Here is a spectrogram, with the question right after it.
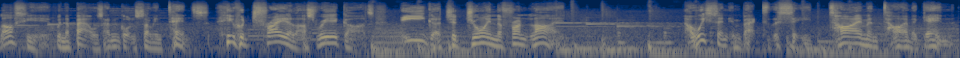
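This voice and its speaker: Earnest, talkative army rearguard for a game; highly animated intonation, music underneath. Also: male voice, unhurried. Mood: concerned, regretful. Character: military rearguard soldier, earnest, talkative, slightly flustered. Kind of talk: video game dialogue acting. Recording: background music.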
